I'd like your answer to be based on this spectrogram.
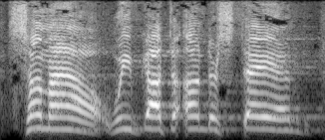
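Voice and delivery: loud, high, fervent preaching; preaching at full force. Acted. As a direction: preach it to the rafters.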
